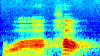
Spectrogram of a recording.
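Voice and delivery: वाह हाओ very slow; Chinese wo hao. Shown as a demonstration. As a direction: drag out वाह हाओ clearly. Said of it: "अगर मैं कहूँ कि I am good". (वाह हाओ बहुत धीरे-धीरे)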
